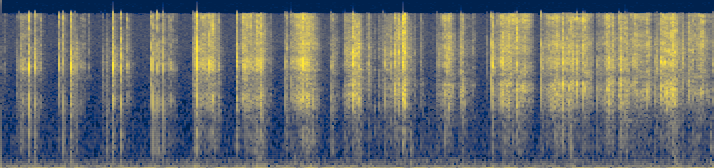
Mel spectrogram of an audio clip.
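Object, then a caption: Large ice block. Long acrylic nails on both hands scratch a large, solid ice dome block. Quick, rhythmic strokes make bright, raspy scraping bursts that come and go over a steady low hum.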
